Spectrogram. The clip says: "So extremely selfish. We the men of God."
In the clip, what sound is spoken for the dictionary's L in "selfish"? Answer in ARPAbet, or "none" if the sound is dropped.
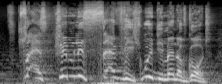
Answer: none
